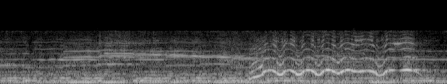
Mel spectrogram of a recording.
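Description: Cartoon background music: a steady, pulsing bass line, then about two and a half seconds in a lead note slides up and holds with a wide, wobbling vibrato.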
